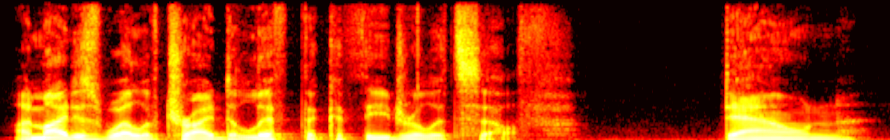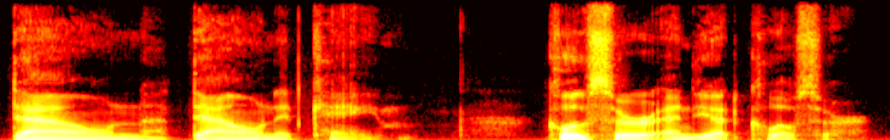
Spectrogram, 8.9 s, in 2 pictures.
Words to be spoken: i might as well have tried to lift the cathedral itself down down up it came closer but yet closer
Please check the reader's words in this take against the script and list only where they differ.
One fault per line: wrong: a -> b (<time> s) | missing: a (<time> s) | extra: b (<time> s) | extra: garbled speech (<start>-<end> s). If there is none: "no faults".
wrong: up -> down (5.4 s)
wrong: but -> and (7.7 s)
